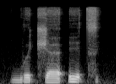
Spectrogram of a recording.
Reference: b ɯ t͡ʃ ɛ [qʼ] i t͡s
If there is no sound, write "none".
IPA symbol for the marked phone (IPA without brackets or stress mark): ʔ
